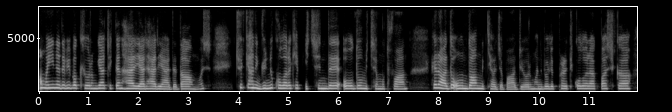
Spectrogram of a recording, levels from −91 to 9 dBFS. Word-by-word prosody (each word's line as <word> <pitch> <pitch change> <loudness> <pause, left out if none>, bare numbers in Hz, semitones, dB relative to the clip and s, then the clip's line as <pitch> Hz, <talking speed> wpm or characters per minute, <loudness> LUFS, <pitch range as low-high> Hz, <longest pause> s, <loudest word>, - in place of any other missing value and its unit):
ama 310 0 +6
yine 310 -1 +5
de 290 - +1
bir 285 0 0
bakıyorum 270 -2 0
gerçekten 270 -1 0
her 250 0 +2
yer 230 -1 +3
her 230 -1 -1
yerde 205 -3 -3
dağılmış. 220 +2 -5 0.6
Çünkü, 330 0 -4
hani, 305 -6 +5
günlük 275 +4 +3
olarak 270 0 +2
hep 280 -1 -3
içinde 250 +2 0
olduğum 250 +1 +1
için 240 -1 -5
mutfağın 225 0 -5 0.4
herhâlde 295 -4 +3
ondan 255 0 +4
mı 240 -2 0
ki 220 0 -8
acaba 195 -1 -6
diyorum. 200 +1 -4
Hani 215 -1 -5
böyle 225 0 -1
pratik 240 0 -6
olarak 240 -1 -2
başka, 245 0 -3
245 Hz, 155 wpm, -22 LUFS, 225-270 Hz, 0.6 s, ama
